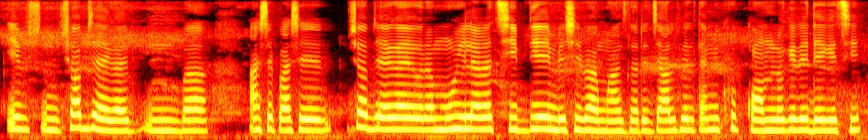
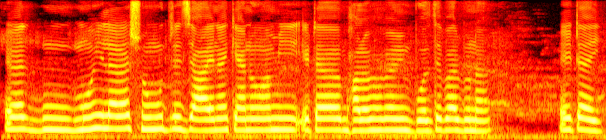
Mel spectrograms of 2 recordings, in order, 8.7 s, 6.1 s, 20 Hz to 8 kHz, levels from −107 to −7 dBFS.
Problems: constant background noise, continuous background conversations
